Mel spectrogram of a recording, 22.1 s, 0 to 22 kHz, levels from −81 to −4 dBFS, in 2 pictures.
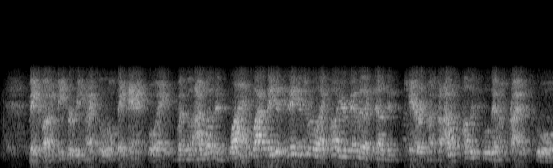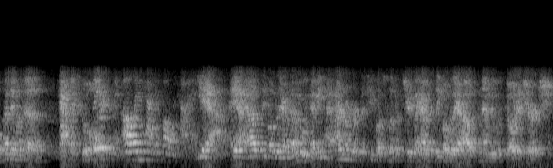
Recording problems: phone-call audio; poor line
off-mic speech; far
room echo; noticeable; dies away in 0.8 s
chatter from many people; faint; throughout; 20 dB below the speech

